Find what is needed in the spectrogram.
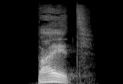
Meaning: byte (binary data unit of eight bits)
- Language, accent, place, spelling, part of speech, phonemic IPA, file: German, Germany, Berlin, Byte, noun, /baɪ̯t/, De-Byte.ogg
